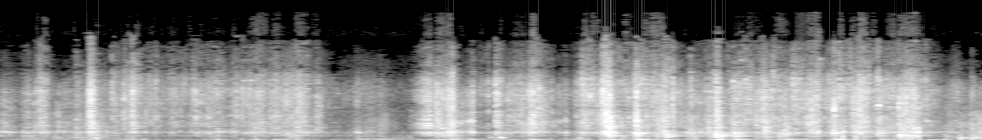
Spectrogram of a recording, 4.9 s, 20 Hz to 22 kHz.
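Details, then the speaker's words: Porsche 996 catalytic converter, replaced after a P0420 code: shaking the removed pipe gives loose, irregular clattering and tinkling as the broken catalyst core rattles inside the shell, having banged against the O2 sensor. "So definitely had a problem with this cat. And let's see if I can make it so you can hear it. Hopefully you can hear it rattling."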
